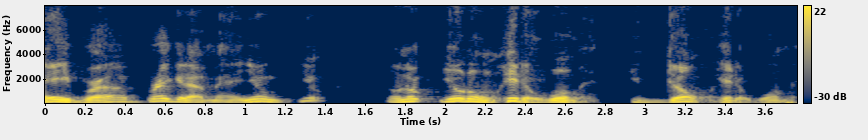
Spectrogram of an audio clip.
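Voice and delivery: plain, natural, unsoftened male voice. Imagining people breaking up a fight: imitating a natural male voice breaking up a fight. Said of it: "does their natural voice then come up?".

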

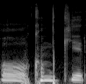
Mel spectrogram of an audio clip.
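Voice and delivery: failed put-on British accent. Retelling a partner's requested line, imitating a British accent. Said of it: "ask me in a British accent".

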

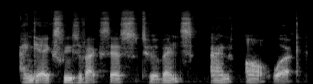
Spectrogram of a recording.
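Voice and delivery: ordinary delivery

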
